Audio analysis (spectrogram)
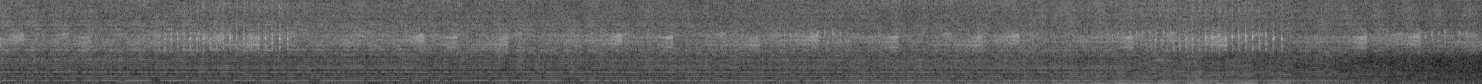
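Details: Wasp at morning squash flowers, scattering honey bees collecting pollen; continuous droning buzz with stacked harmonics, swelling and wavering near the end as an insect flies close by.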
